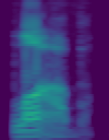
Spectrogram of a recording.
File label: "lob", American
